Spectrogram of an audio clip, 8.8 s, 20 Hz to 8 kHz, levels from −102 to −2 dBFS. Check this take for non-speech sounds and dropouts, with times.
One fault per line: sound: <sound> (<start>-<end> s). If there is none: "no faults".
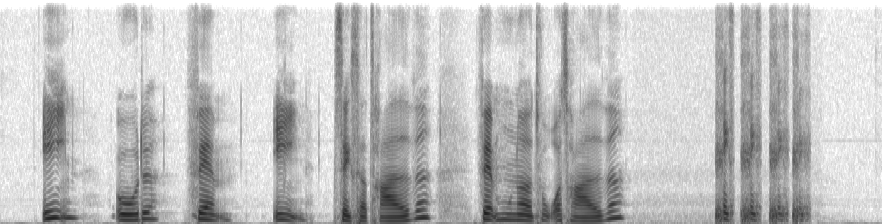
sound: laugh (7.1-8.1 s)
